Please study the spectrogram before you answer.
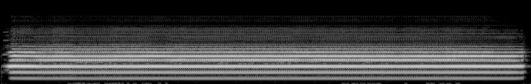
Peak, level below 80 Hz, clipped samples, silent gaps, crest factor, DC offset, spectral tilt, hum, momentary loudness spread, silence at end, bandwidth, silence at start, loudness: -4 dBFS; -66 dBFS; under 0.1%; none; 10 dB; under 0.1%; -1.5 dB/octave; none; 1 LU; 0.05 s; 10.5 kHz; 0.05 s; -13 LUFS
